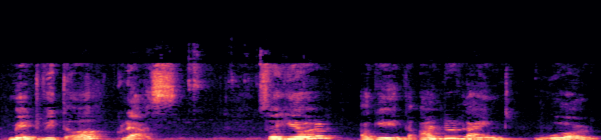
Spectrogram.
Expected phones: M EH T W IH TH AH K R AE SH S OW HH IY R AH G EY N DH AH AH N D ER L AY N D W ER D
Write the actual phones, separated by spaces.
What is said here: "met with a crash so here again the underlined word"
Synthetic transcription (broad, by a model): M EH T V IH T AH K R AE S S OW HH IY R AH G EY N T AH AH N D ER L AY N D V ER D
